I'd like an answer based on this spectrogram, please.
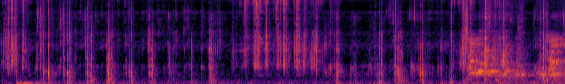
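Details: German Shepherd eating food, with steady rhythmic chewing at about three to four crunches per second. A louder, more continuous rustling and crunching swells over the last two seconds.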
